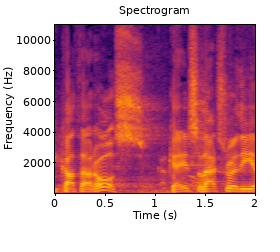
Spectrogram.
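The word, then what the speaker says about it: καθαρός: Katharos. Okay? Well, the accent is on the O, so it'd be katharos.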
